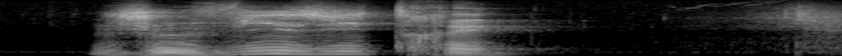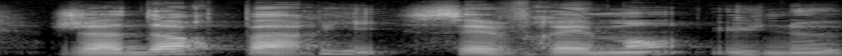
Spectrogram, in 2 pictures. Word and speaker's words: visiterai: C'est comme pour le verbe acheter, pour visiterai, on ne prononce pas ce E. Je visiterai. Je visiterai.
